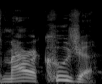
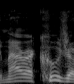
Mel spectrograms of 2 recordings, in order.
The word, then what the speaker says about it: Maracuja: you tell johnny i it's maracuja pronounce the j maracuja i was like i'm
